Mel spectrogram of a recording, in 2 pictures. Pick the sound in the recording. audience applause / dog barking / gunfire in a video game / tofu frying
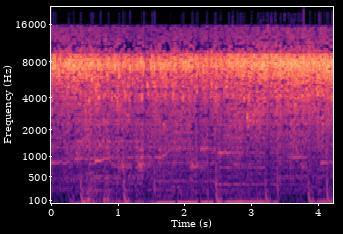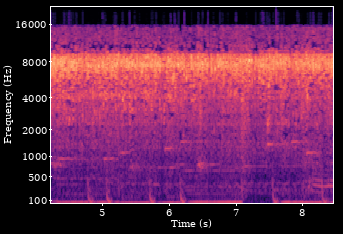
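tofu frying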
